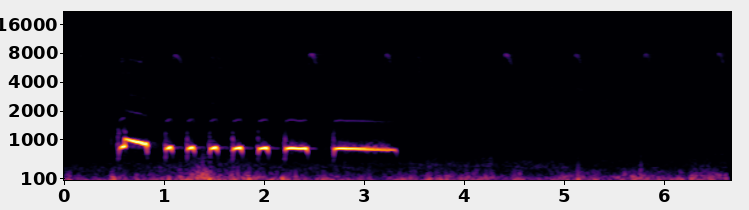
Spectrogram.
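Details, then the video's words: Zebra dove of the Bangkok type, singing to prompt other doves: a bright opening coo, six rapid short notes and a long final coo, followed by several seconds of low rumble and faint distant chirps. "suara perkutut Bangkok gacor untuk pancingan cepat bunyi"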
